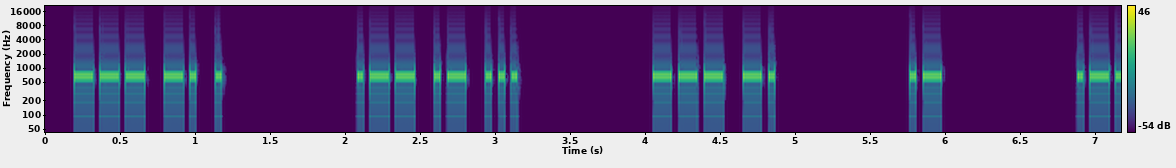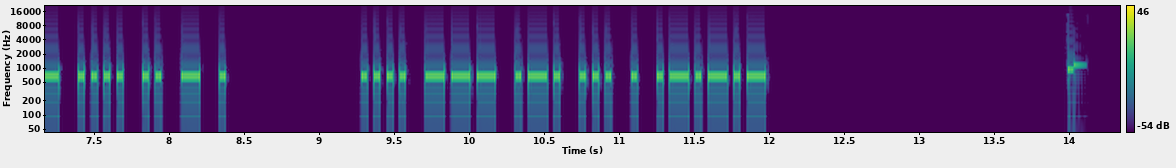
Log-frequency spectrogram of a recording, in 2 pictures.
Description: Morse code, heard as a keyed tone, about 28 wpm, 700 Hz. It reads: ONE WAS ON A WHITE HORSE.
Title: 3x Word-Spacing - Sentences from Top 300 Words - 28wpm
